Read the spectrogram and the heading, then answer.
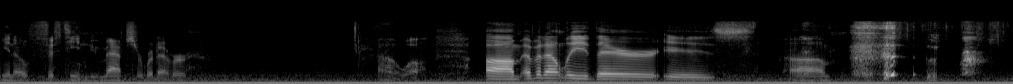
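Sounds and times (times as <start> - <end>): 
low hum: 0.0 - 10.1
speech: 0.2 - 2.2, 3.8 - 9.7
dog barking: 9.6 - 10.0.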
